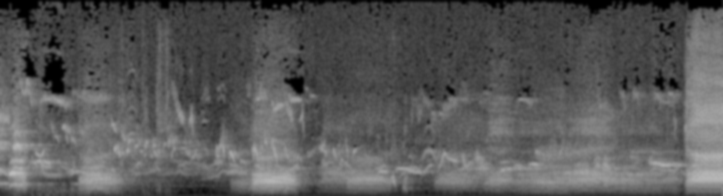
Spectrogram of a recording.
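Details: Busy rook colony at daybreak, with repeated loud, rasping caws at irregular intervals over a constant chorus of softer grating calls.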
